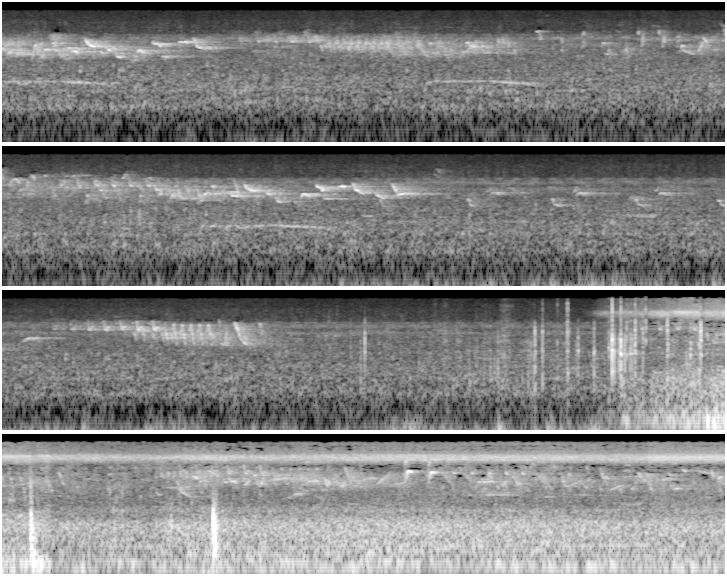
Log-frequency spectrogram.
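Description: Small birds chirping in many short, quick calls. About twenty seconds in, the sound switches abruptly to a steady high-pitched insect buzz over louder background noise, with two sharp clicks.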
